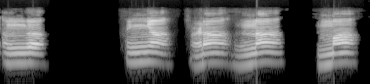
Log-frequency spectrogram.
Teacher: यही अगर हम बात करते हैं आपका जो पंचमाक्षर होता है, ये जो आपका पंचमाक्षर है इसको हम नासिक के वर्ण ही बोलते हैं, क्योंकि इनको बोलने में नाक का प्रयोग होता है, जैसे अंग, ञ, ण, न, म, इनको हम बोलते हैं नासिक्य।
